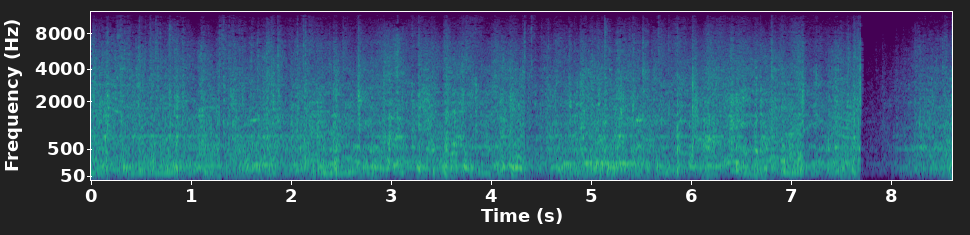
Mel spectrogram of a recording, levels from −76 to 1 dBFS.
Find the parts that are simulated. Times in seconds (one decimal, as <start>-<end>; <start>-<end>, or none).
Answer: 2.2-4.3; 5.7-7.4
